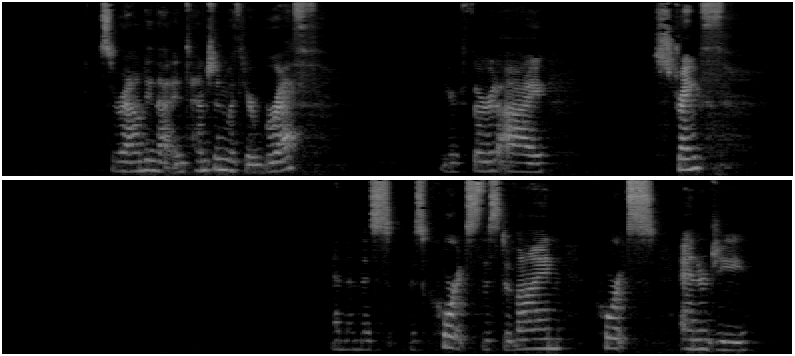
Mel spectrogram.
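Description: A young woman speaks calmly and slowly, close by, with long pauses.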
